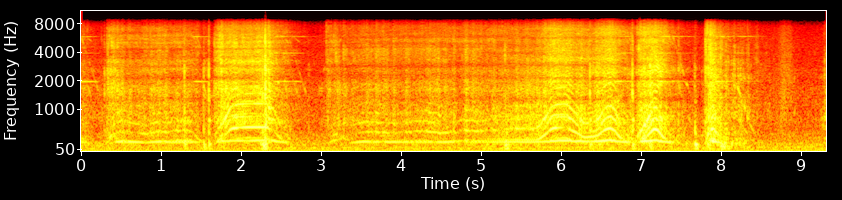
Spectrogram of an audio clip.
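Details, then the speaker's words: FT012 RC boat, motor suspected faulty after set screws, prop and shaft checked with no binding: electric whine surges into rising screams and cuts out in bursts at full throttle; revs high but won't accelerate. "you can tell it really doesn't sound right either"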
